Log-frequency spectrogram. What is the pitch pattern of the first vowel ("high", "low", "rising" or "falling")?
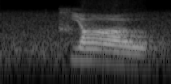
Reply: falling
